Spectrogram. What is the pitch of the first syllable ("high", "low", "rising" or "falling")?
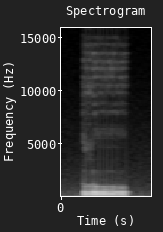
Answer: falling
